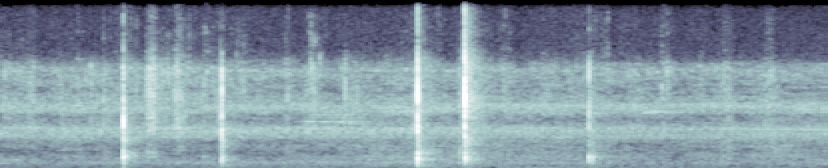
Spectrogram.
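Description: A hand kneading minced chicken mixture in a plastic bowl: quiet handling with five sharp clicks scattered through.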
